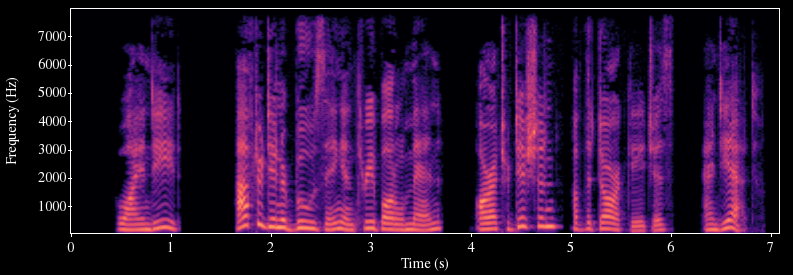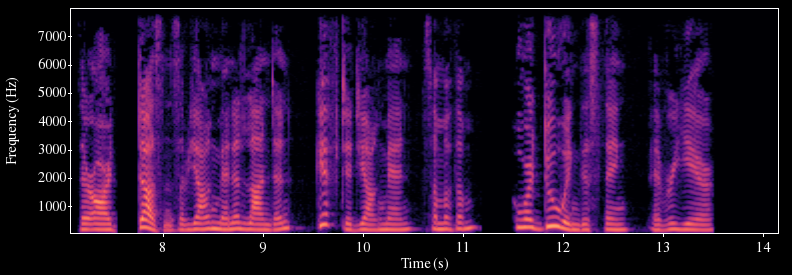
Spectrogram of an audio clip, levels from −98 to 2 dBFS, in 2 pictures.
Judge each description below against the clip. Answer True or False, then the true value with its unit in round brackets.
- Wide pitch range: False (3.7 semitones)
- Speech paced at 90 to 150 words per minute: False (165 wpm)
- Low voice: False (200 Hz)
